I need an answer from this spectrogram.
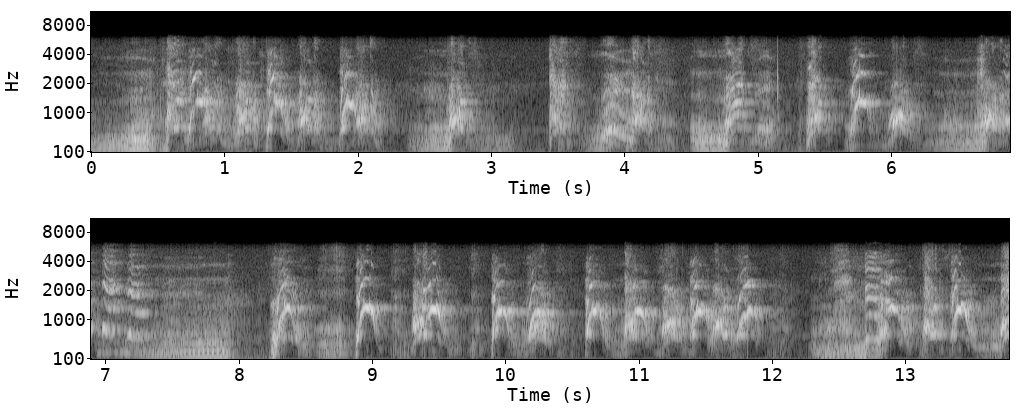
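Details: Two pet dogs, Panda (black and white) and Europe, barking at a baby doll; sharp repeated barks in rapid bursts mixed with growls, brief pauses between volleys.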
